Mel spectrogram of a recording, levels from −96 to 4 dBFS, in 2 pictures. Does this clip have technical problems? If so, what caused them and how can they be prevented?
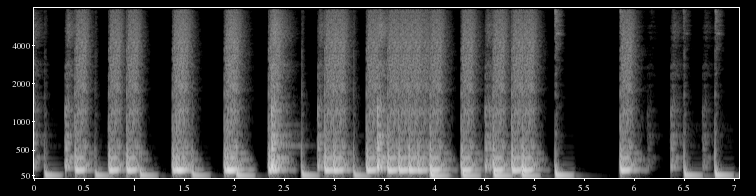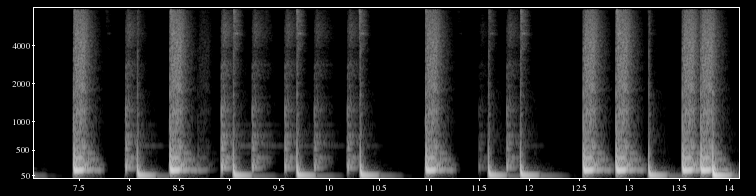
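No, there's nothing wrong here; the music just shows the normal marks of a call's microphone processing, with the deepest bass trimmed away and nothing above 8 kHz, so there's nothing to prevent.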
